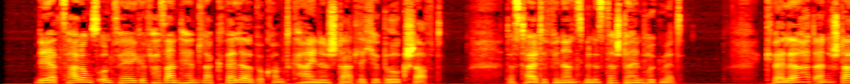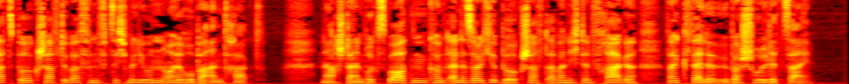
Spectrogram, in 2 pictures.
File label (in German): deutsch nachrichten politik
